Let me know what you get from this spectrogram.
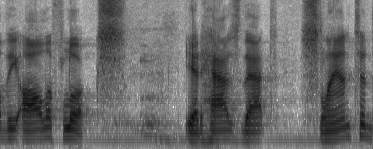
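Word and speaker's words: Aleph: for the ioan and this letter is silent it cannot be pronounced unless it has a vowel with it and in some cases it is absolutely silent it's in a letter or in a word rather it's any word and is absolutely silent it's there but is not pronounced at all so Allah is the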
